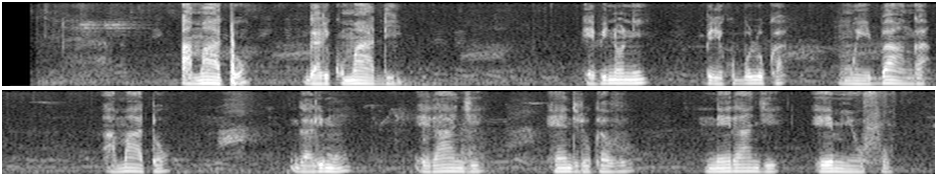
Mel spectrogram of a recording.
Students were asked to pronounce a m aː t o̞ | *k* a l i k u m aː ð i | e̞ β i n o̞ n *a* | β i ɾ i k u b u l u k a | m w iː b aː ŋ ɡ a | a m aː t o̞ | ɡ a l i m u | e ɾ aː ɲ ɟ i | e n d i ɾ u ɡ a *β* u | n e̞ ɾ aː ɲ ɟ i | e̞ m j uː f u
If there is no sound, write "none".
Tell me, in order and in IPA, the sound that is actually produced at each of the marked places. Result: ɡ, i, v

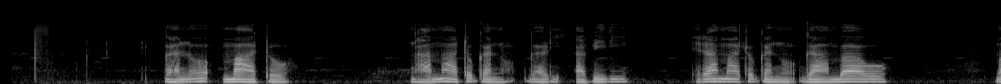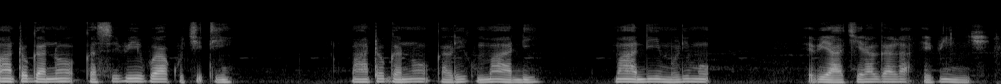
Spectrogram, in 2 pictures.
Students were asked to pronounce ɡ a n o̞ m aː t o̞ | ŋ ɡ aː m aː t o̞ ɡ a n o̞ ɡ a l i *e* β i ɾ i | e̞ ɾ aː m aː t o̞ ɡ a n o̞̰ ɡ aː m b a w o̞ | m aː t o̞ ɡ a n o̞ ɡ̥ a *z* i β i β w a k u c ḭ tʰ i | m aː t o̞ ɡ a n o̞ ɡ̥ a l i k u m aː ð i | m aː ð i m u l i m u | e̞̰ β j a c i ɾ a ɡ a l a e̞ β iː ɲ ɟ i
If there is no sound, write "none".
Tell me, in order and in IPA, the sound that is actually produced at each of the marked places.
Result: a, s

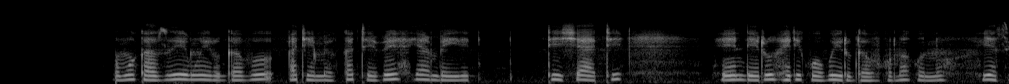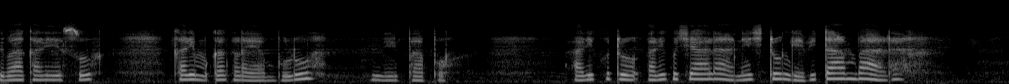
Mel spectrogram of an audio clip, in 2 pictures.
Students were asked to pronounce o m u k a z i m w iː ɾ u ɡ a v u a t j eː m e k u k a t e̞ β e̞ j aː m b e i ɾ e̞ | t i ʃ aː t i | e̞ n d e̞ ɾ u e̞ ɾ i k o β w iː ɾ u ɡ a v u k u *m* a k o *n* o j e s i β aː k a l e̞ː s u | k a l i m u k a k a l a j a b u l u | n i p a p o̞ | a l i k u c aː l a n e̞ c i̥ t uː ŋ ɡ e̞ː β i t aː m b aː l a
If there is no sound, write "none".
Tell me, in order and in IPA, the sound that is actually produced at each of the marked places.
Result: m, n

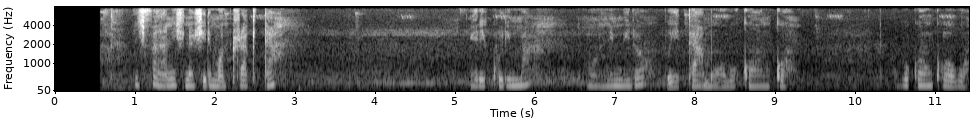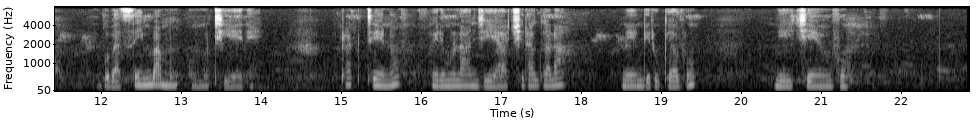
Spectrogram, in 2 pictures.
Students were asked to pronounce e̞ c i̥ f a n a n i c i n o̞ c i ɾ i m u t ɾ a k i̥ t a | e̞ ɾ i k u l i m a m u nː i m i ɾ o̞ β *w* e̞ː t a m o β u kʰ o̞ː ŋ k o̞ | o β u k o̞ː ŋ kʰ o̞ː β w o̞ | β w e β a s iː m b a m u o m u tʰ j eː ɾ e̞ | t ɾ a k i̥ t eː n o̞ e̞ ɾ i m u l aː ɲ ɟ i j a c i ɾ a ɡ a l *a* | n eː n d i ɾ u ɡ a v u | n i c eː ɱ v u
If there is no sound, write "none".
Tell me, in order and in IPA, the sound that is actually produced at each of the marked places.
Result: w, a

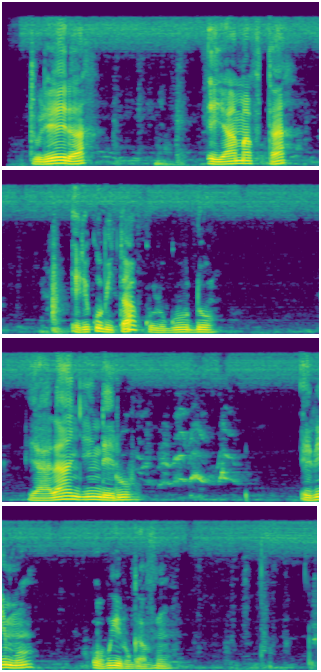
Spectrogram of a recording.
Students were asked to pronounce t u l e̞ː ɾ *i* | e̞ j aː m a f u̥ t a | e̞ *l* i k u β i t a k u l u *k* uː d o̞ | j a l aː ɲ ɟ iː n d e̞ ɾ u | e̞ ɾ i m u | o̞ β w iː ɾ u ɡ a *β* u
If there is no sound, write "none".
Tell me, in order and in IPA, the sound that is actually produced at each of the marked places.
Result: a, ɾ, ɡ, v

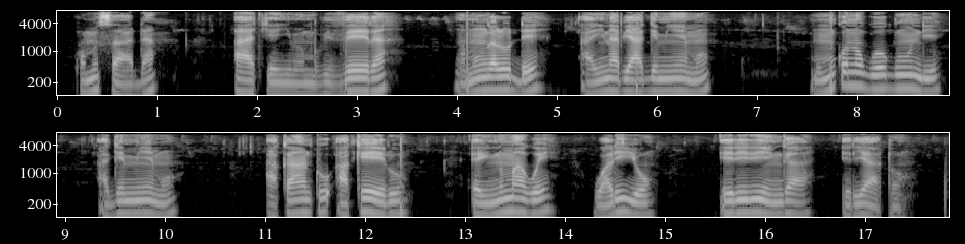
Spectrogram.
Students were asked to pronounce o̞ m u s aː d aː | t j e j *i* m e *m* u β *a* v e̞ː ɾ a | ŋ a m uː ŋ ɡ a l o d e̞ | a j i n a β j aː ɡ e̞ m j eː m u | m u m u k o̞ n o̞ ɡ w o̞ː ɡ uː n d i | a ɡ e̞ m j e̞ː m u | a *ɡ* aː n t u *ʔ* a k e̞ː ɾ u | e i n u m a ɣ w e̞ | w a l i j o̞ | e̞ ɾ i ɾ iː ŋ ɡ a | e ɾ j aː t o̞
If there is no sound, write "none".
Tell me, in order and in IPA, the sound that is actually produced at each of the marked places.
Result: i, m, i, k, ʔ

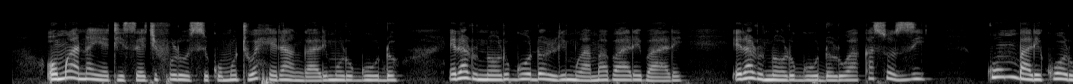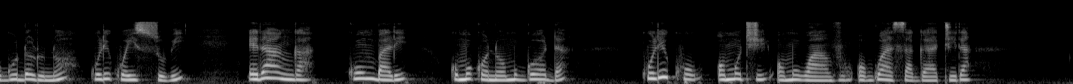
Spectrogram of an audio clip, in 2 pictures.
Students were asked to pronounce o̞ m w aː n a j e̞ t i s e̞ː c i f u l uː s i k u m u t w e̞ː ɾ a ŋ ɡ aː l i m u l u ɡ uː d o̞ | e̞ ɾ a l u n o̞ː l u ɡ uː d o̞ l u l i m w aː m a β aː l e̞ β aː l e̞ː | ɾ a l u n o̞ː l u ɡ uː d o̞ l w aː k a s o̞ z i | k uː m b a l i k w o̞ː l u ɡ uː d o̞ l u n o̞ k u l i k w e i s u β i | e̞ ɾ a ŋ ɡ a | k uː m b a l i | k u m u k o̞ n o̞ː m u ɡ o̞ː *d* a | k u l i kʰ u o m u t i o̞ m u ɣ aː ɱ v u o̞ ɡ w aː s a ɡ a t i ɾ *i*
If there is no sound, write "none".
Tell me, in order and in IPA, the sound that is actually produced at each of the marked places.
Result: d, a

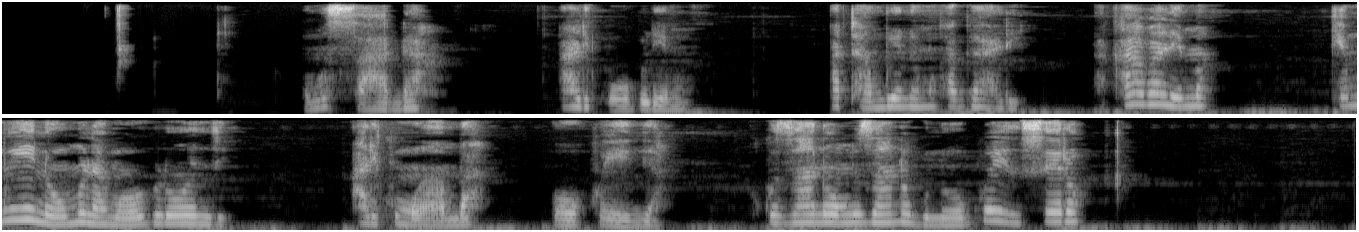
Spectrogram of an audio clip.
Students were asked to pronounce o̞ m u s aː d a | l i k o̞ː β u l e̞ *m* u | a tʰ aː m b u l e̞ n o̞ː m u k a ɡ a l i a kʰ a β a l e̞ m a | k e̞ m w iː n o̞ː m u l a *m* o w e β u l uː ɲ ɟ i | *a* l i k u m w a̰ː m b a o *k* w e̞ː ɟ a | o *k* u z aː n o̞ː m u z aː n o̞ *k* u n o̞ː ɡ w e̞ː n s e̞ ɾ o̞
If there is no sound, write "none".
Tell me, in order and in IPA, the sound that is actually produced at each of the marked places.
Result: m, m, a, k, k, ɡ

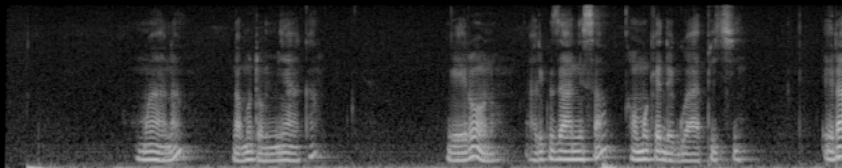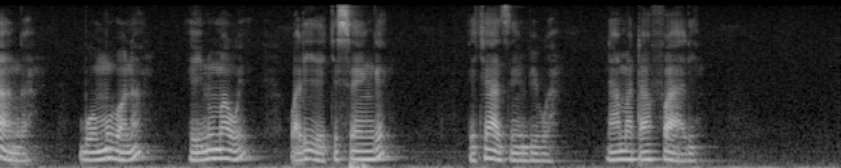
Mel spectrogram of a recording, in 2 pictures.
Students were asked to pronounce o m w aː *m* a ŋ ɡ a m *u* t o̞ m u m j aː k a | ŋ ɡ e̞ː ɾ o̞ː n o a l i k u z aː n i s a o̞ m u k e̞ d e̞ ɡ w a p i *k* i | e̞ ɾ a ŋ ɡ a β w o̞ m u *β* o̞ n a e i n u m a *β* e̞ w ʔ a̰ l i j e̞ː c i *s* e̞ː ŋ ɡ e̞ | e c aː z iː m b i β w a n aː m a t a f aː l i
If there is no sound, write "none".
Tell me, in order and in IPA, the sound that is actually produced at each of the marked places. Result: n, u, c, β, w, s

